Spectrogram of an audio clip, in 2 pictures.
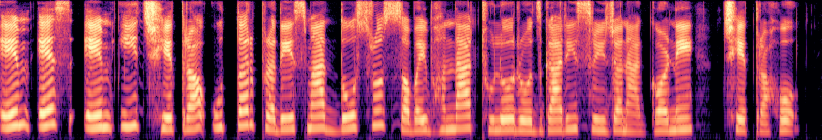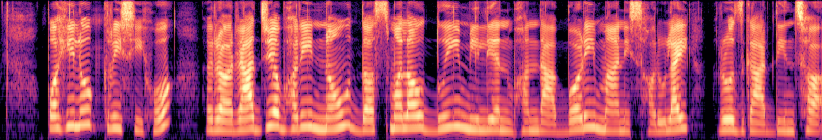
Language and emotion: Nepali, neutral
